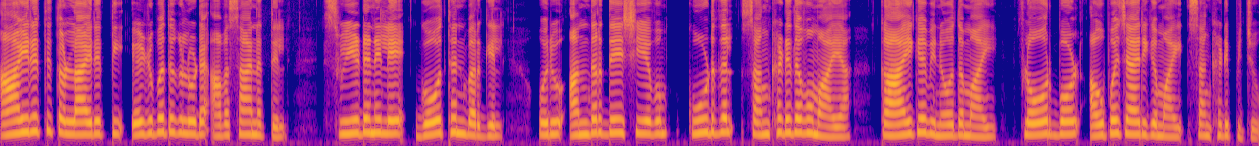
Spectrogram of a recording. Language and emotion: Malayalam, neutral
